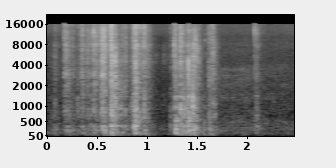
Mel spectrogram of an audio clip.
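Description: Scissors cutting through plastic packing tape on a cardboard box, a crackling run of cuts in two main bursts, the second about a second and a half in.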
